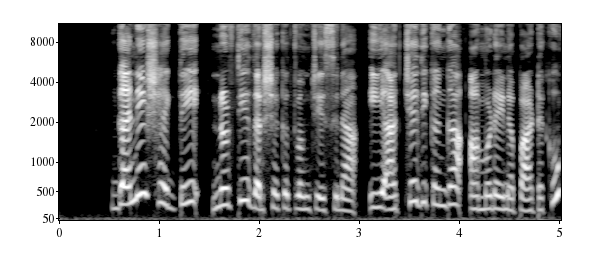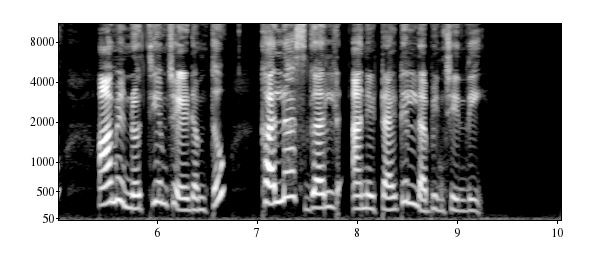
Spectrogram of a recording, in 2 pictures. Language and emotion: Telugu, neutral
